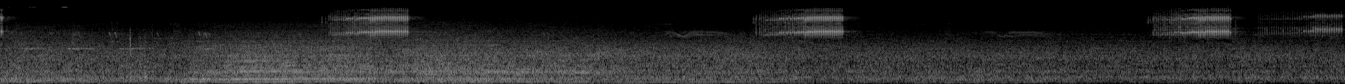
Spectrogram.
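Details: Harsh, shrill buzzes from a male Eastern-Japanese katydid (Gampsocleis mikado), made by scraping its forewings, come in short bursts about four seconds apart: a courtship song meant to draw a female, sung on a daylily bud in tall grass beside a railway, sunny late morning, late July 2022. Steady background hiss.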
